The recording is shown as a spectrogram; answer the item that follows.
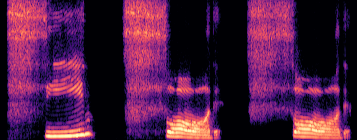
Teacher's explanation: Starting سین اور صاد کا بالکل ایک جیسا ہی ہے، اس میں صفیر کی کوالٹی پائی جاتی ہے. تو سٹارٹ آپ نے ایک جیسا لینا ہے، اس کے بعد صاد میں زبان پیچھے سے اٹھا لینی ہے، سینٹر سے کرو کر لینی ہے اور آ کی آواز اس میں لے آنی ہے۔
